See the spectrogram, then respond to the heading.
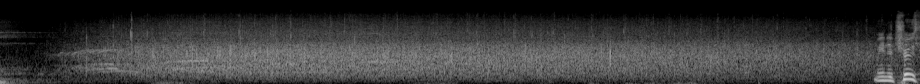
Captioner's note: applause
